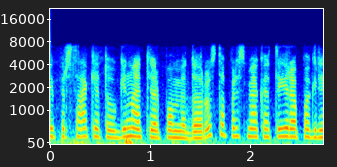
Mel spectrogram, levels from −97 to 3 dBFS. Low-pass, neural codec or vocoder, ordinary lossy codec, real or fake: 7.2 kHz; none; Opus, 16 kbps; real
